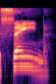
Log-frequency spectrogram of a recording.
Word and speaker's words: same: En este caso, la a va a sonar e, por eso aquí dice same, cane, made, hate. Porque si la palabra no termina, por ejemplo, en una emuda, ¿qué dice arriba entonces? Sam, Sam, ¿cierto? Sam, same.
